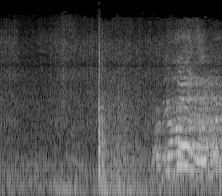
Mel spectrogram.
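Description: A sharp knock about a second in as a weightlifter pulls a loaded barbell into the clean, then loud shouting voices.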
